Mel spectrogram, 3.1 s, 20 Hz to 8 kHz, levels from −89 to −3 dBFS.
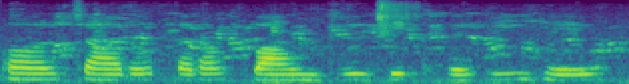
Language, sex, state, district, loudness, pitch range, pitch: Hindi, female, Uttar Pradesh, Lucknow, -18 LUFS, 190-200 Hz, 195 Hz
